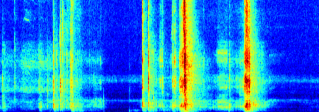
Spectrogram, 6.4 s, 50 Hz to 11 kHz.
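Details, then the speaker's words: LG FC930W VHS VCR after reassembly: on eject, hard plastic clunks at uneven intervals and a short whir as the cassette rams the closed door. A small plastic door-opening lever was misplaced during reassembly, so the door never opened. "there was a little plastic lever on this side that actually opens the door when the tape's coming out so the tape was being a battering ram trying to get through the door with the door closed"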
